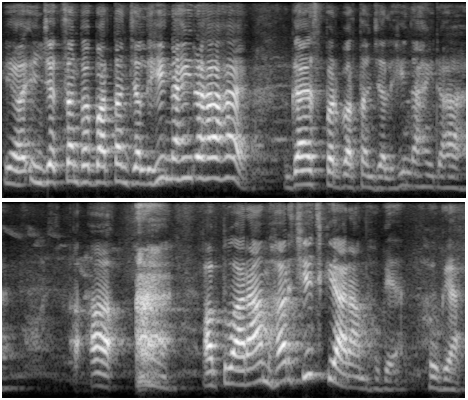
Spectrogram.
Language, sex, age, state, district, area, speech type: Hindi, female, 60+, Uttar Pradesh, Chandauli, rural, spontaneous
